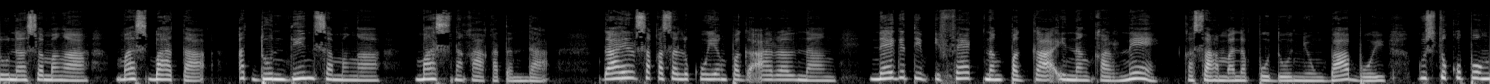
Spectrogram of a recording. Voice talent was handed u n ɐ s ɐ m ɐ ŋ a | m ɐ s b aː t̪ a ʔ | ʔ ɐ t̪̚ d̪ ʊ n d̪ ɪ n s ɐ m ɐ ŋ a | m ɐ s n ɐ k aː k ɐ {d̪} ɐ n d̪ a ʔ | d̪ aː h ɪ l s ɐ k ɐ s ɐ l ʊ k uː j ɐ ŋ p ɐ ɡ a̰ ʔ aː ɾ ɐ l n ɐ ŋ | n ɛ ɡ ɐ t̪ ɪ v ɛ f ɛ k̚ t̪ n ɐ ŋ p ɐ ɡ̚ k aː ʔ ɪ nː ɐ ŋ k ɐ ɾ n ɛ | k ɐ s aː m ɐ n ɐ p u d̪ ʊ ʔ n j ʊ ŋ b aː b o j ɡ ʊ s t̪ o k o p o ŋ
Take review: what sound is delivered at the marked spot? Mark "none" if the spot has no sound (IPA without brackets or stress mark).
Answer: t̪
